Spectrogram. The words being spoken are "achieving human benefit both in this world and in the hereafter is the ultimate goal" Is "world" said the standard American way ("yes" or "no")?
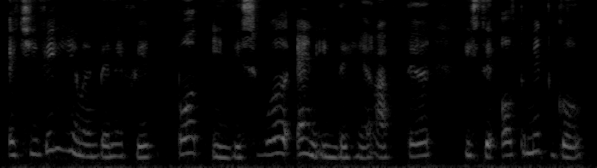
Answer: no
